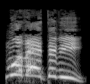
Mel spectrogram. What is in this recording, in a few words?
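alert, Italian; mohaa; dialogue; sighted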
